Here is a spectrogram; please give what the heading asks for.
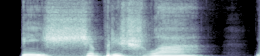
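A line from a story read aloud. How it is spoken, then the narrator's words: Contented purr. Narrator (Russian): довольно промурлыкала она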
